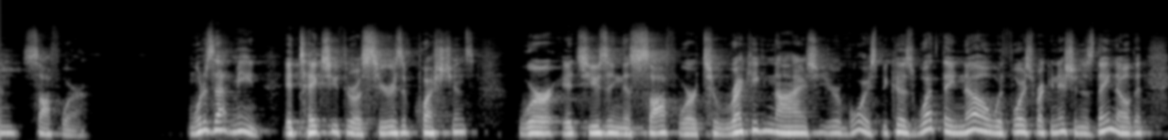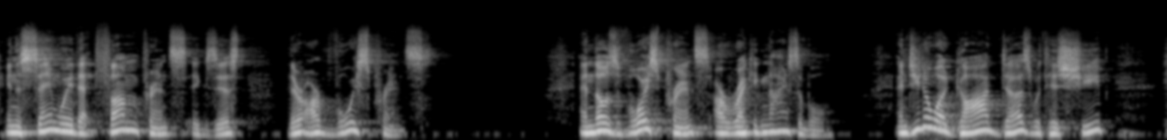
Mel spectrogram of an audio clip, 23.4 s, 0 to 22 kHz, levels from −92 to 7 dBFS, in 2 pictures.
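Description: A short recording of speech, with no technical fault to be heard anywhere in it. There are no times or causes to report.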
